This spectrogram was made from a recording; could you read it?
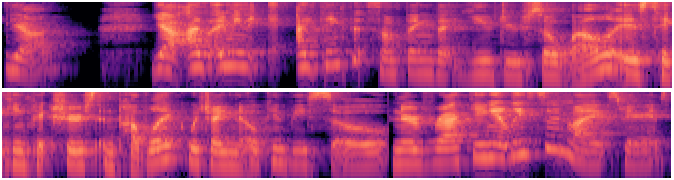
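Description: A woman's voice: medium pitch, fairly bright tone. A woman hosting an interview podcast, upbeat and chatty, often restarting her sentences. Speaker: podcast host. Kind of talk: casual interview chat.

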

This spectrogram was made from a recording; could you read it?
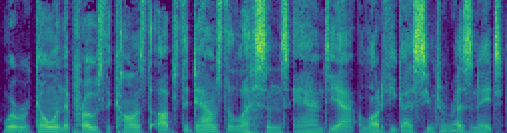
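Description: A man hosting a casual motivational podcast, speaking informally and emphatically, his voice slightly raspy and prone to cracking as he gets over a cold. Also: medium pitch, fairly even intonation, brisk, warm tone, no room sound, studio quality. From Canada. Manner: informal, emphatic, addresses listeners as guys, with profanity. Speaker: podcast host.

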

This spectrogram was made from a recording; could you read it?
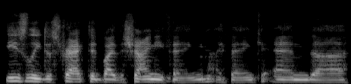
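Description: A man's voice: lowish voice, moderate pace, dry recording, far from the mic. An older man with an American accent, chatting casually as an interview guest in a hesitant, self-deprecating way. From northeastern United States. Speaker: interview guest, amateur-turned voice actor.

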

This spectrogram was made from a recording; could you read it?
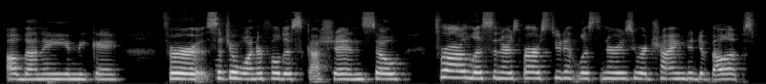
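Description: A woman hosting a podcast interview, asking questions and slipping Spanish phrases into her English. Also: high voice. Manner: warm and polite, mixing Spanish phrases into English. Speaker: podcast host.

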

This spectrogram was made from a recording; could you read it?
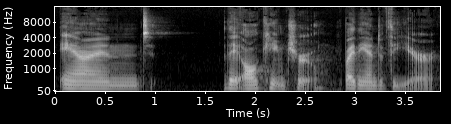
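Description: A woman's voice: low-pitched, darkish tone. A young woman hosting a solo podcast, congested from a cold, talking in a chatty, candid way with fillers. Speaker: podcast host. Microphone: home podcast microphone.

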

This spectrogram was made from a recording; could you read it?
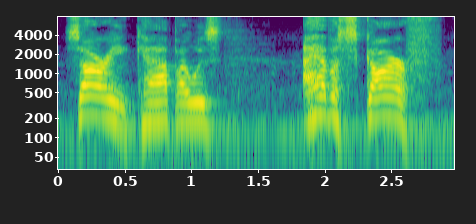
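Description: A man voicing a flustered young man who shouts up from the water. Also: high voice, measured pace, voice pushed up, full character voice. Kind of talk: audiobook character voice.

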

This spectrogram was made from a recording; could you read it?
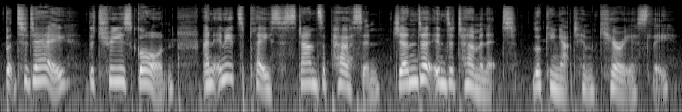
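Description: A woman narrating a radio play as a formal, philosophical storyteller with a measured, lecturing manner. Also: fairly high pitch, lively intonation. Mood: lyrical, calm. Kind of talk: scripted literary narration.

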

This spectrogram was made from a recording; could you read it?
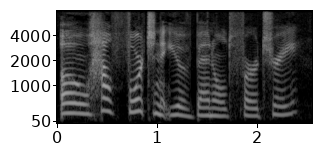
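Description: A woman's voice: on the high side, lively intonation, normal speed, darkish tone, no room sound, studio quality, natural voice. A woman voicing a tiny, eager, inquisitive mouse in a children's storybook, full of wonder. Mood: admiring. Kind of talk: dramatized children's storybook reading.

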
